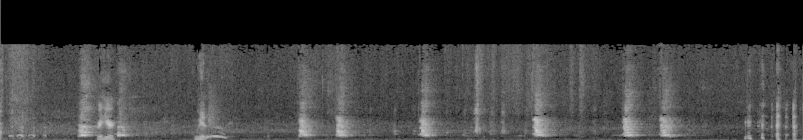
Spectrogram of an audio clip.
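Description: A man speaks casually outdoors.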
